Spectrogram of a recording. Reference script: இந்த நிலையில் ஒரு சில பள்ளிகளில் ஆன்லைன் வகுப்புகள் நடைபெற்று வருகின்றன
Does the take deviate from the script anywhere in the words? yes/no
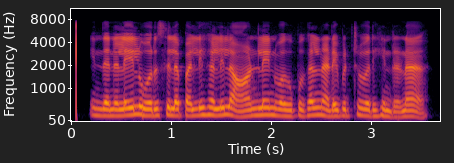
no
